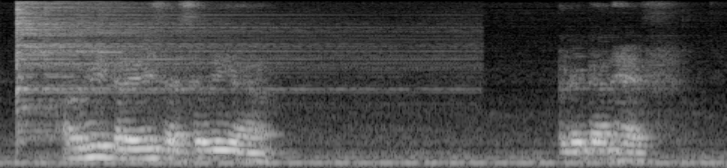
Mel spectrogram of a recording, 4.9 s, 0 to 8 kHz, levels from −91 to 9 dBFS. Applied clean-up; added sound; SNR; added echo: none; Hi-hat; 12 dB; reverberation time 0.2 s.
